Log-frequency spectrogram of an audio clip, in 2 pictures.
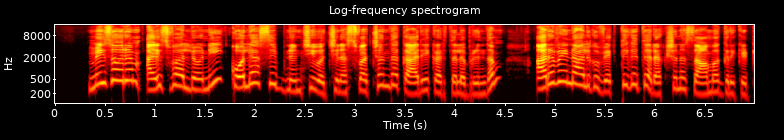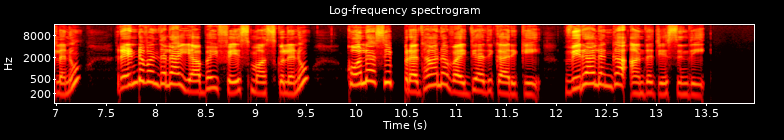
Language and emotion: Telugu, neutral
